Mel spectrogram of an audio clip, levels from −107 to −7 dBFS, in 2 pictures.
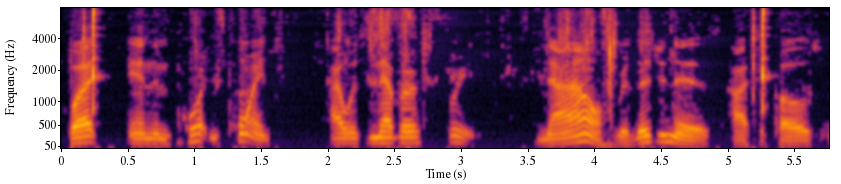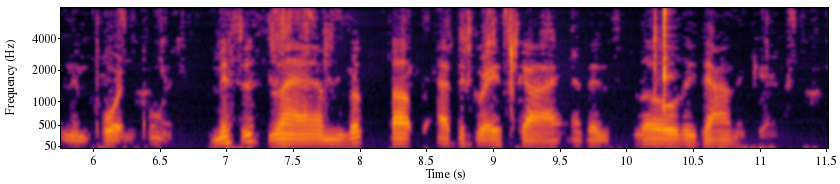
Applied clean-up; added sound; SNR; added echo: classical method spectral subtraction.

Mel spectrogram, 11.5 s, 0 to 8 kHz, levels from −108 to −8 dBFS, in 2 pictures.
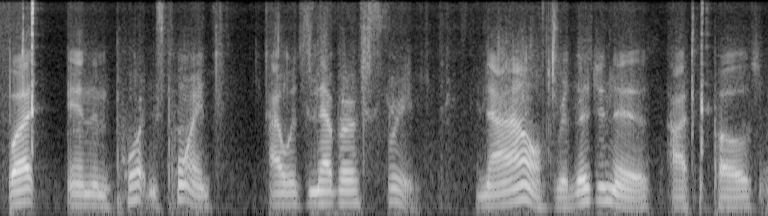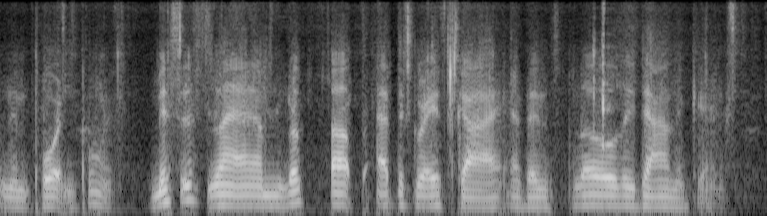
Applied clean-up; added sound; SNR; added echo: neural mask model RNNoise.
